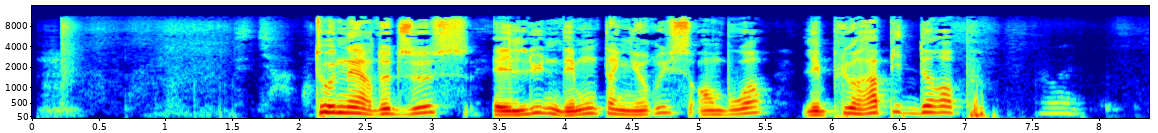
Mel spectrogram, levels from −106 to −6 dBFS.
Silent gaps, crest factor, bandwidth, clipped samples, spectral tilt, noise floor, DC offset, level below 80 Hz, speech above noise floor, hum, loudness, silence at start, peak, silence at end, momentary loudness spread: none; 18 dB; 11.5 kHz; under 0.1%; -4.5 dB/octave; -66 dBFS; under 0.1%; -54 dBFS; 46 dB; none; -21 LUFS; 0.2 s; -4 dBFS; 0.6 s; 15 LU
